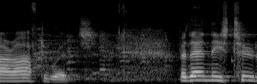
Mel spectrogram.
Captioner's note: audience laughs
